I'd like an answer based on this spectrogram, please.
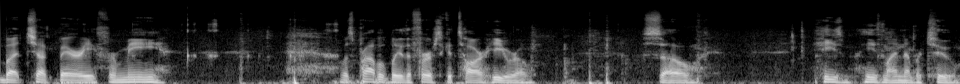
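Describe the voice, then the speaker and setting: Quiet and very slow, a man speaks at a fairly low pitch with fairly even intonation against noticeable background noise. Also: very even loudness. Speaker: window cleaner and rock music vlogger. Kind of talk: casual vlog monologue. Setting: outdoors at a client's house while working. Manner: quiet, hushed; hesitant, many fillers.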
